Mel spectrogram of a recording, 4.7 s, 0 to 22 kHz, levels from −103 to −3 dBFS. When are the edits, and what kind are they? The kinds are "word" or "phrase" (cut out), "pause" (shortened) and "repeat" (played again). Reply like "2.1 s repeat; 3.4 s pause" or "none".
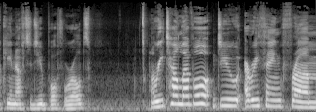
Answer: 0.9 s word; 2.3 s word; 3.2 s word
